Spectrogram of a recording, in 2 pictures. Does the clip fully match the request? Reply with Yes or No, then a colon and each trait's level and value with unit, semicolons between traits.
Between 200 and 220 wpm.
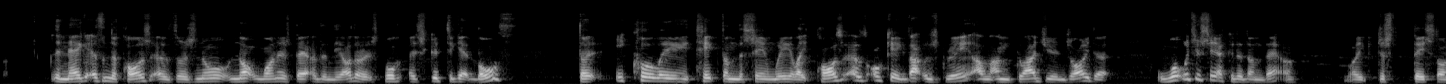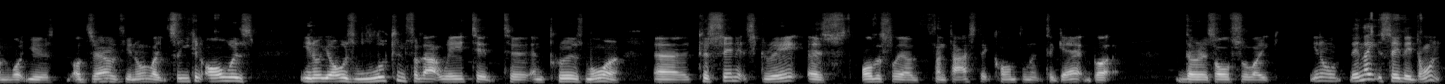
Yes: fast, 205 wpm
